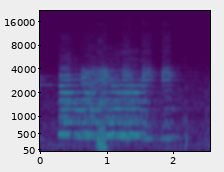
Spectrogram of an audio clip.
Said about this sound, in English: If you can hear me, honk your horns.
